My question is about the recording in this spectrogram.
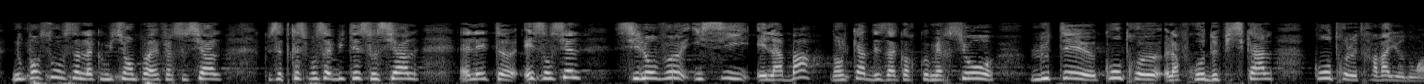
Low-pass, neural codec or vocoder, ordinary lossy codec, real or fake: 7.2 kHz; none; none; real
